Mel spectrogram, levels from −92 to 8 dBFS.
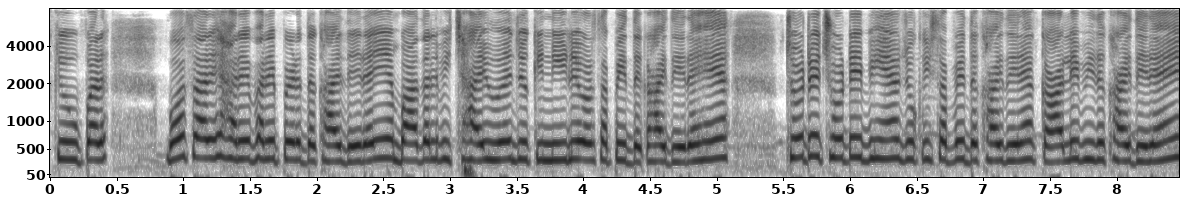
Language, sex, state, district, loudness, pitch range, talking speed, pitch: Hindi, female, Chhattisgarh, Korba, -12 LUFS, 300-330 Hz, 285 wpm, 315 Hz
